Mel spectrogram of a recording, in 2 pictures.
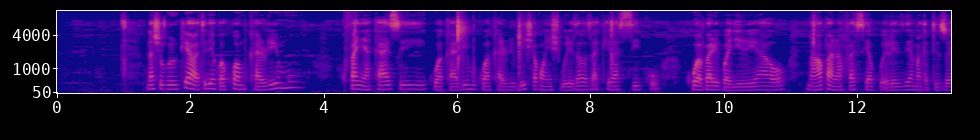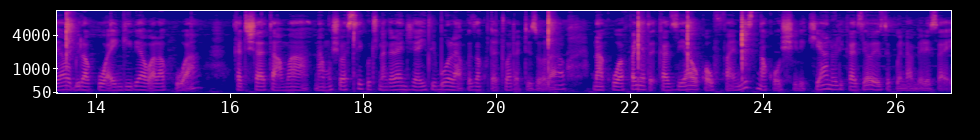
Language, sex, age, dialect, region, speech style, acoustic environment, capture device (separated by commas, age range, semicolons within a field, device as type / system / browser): Swahili, female, 25-34, Tanzania - Dar es Salaam, Tanzania, relaxed; focused, appliances; music; people talking; nature; silence, mobile / Linux / Chrome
